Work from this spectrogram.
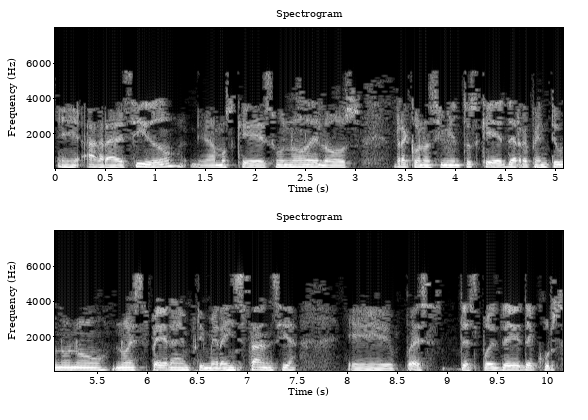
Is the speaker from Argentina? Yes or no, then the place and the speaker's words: no; Cajibío, Cauca, Colombia; procedo del departamento del Cauca, específicamente de una zona que es el municipio de Cajibío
